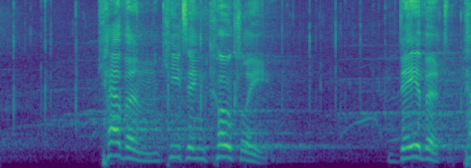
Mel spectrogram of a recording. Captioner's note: audience cheers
